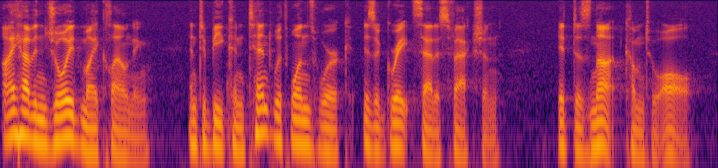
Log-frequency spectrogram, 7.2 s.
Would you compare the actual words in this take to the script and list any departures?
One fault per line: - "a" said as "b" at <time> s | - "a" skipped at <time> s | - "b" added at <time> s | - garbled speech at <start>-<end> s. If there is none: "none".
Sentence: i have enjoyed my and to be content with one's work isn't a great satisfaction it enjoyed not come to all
- "clowning" added at 1.0 s
- "isn't" said as "is" at 3.6 s
- "enjoyed" said as "does" at 5.7 s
